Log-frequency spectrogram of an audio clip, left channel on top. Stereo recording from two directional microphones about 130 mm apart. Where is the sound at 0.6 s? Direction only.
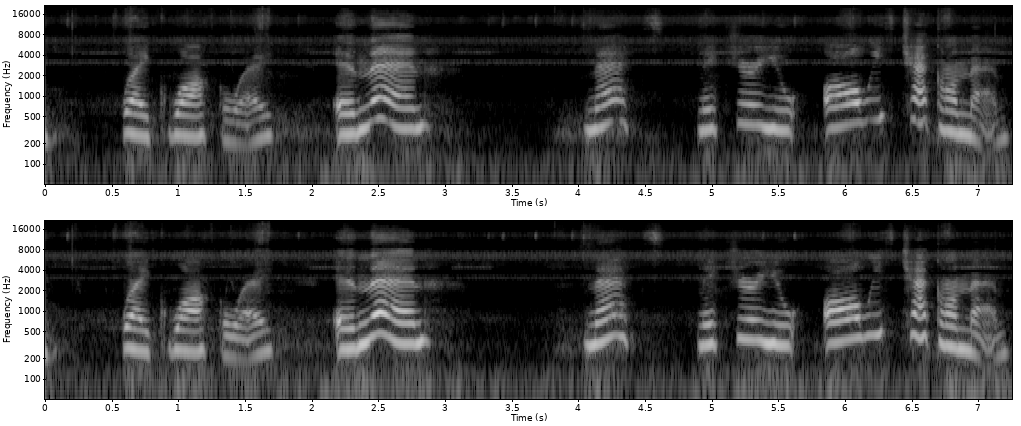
10° left (ahead or behind).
